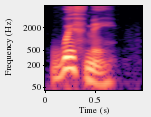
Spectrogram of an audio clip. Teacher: your lips immediately close together for the m with me. You don't need to push a lot of air out for the th sound.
